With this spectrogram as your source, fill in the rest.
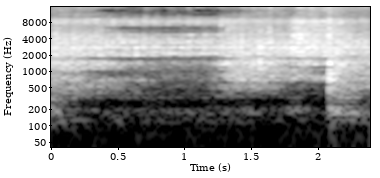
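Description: Grated tomatoes fry in a pan for paneer bhurji, giving a continuous close hiss and sizzle with a sharp clack near the end.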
